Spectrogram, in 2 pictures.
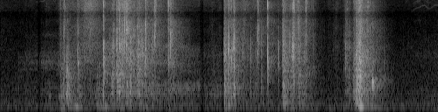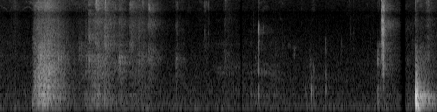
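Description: Rustling and crinkling of something being handled, in several bursts of about a second each, the sharpest about three and a half seconds in, with a few faint clicks near the end.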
